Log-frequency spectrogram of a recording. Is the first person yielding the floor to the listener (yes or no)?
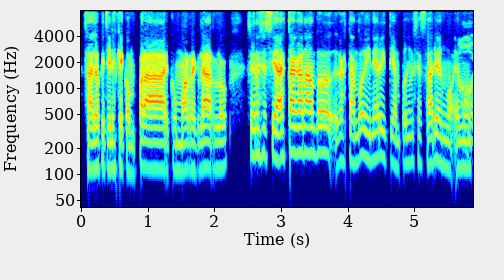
yes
